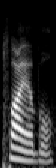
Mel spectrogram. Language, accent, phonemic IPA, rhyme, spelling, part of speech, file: English, US, /ˈplaɪəbəl/, -aɪəbəl, pliable, adjective, En-us-pliable.ogg
- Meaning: 1. Soft, flexible, easily bent, formed, shaped, or molded 2. Easily persuaded; yielding to influence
